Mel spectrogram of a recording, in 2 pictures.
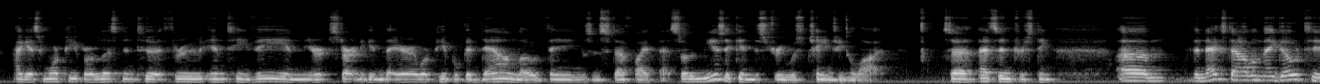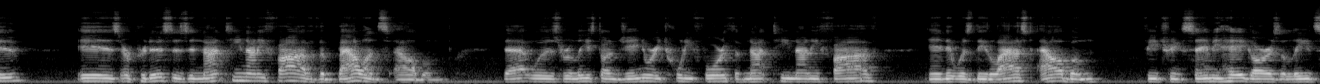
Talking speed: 165 wpm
